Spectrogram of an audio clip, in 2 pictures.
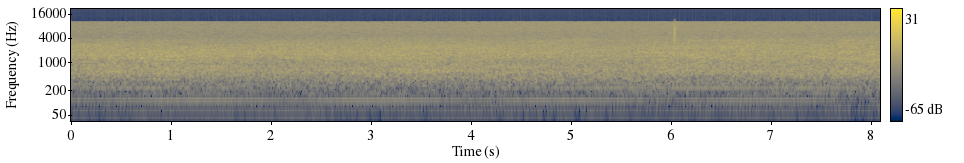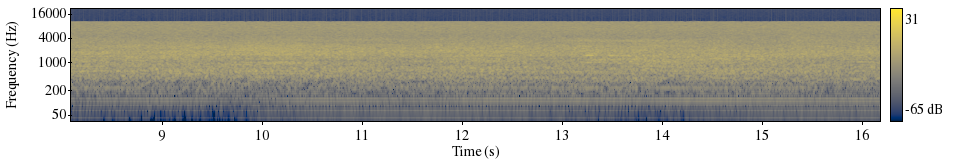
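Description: A large crowd chatters and murmurs nearby.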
